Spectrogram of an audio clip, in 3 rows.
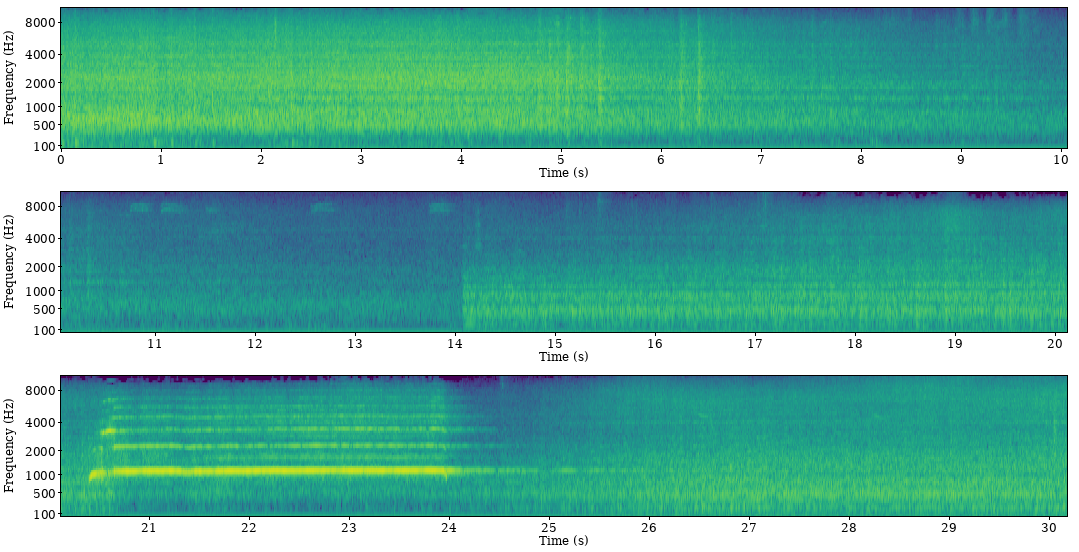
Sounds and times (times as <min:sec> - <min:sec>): Hiss: 0:00.0 - 0:13.0, 0:13.6 - 0:30.1
Steam whistle: 0:20.4 - 0:25.4.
